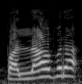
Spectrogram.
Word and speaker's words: palabra: Tenemos el término palabra y sílaba. Aquí tenemos palabra. La sílaba tónica de esta palabra es la, porque en ella se hace más fuerza al pronunciarse dicha palabra, la.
